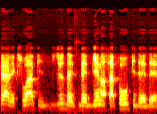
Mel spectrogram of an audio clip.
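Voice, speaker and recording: Fairly slowly and with fairly even intonation, a man delivers his words. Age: 20s. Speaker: singer-songwriter. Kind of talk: interview.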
